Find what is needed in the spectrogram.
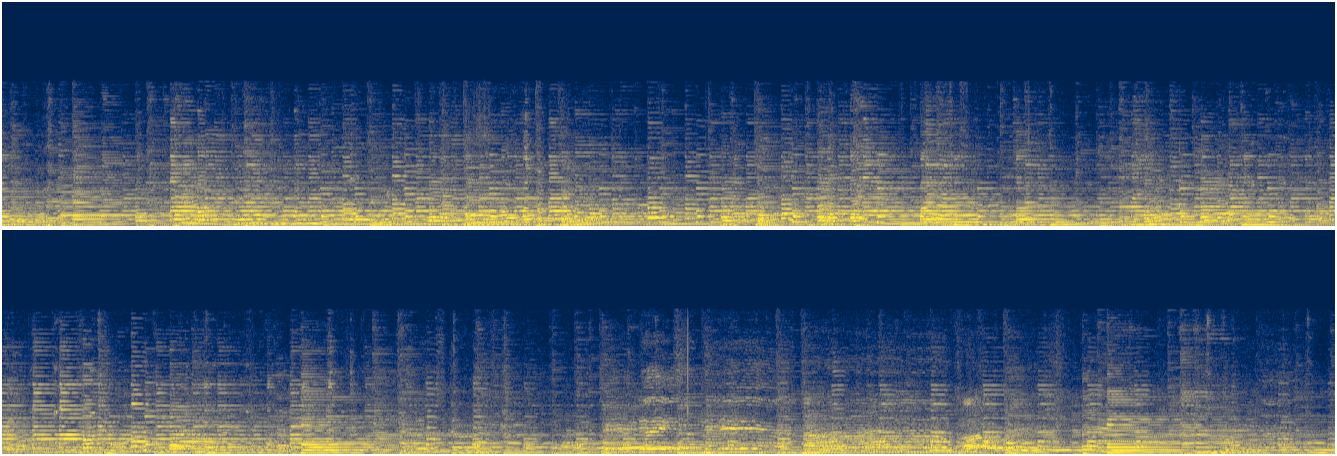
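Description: Acoustic guitar and banjo playing together in a steady, informal bluegrass-style jam.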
